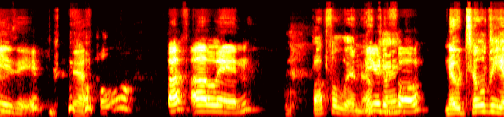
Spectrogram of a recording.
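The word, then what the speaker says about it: Byfuglien: It's so easy, and like for some of these, I like wrote it out phonetically just to like show you. Wait, no, okay. Wait, there you go. Buffalin. Easy. Yeah. Buffalin.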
